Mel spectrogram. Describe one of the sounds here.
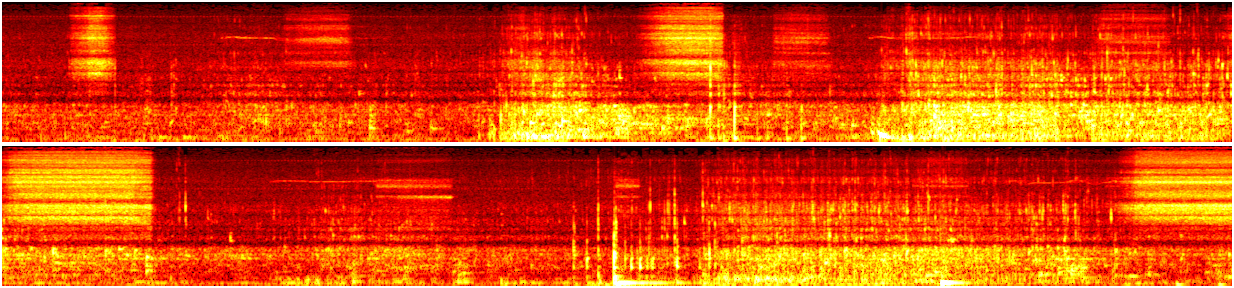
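A scuba diver underwater exhales through a regulator in bursts of bubbles.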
